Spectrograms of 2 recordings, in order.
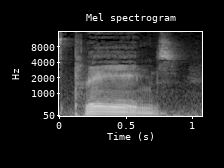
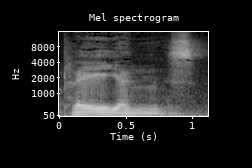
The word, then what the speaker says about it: planes: Apparently, I get I get way too Aussie. It's, it's planes, not planes. I don't know.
